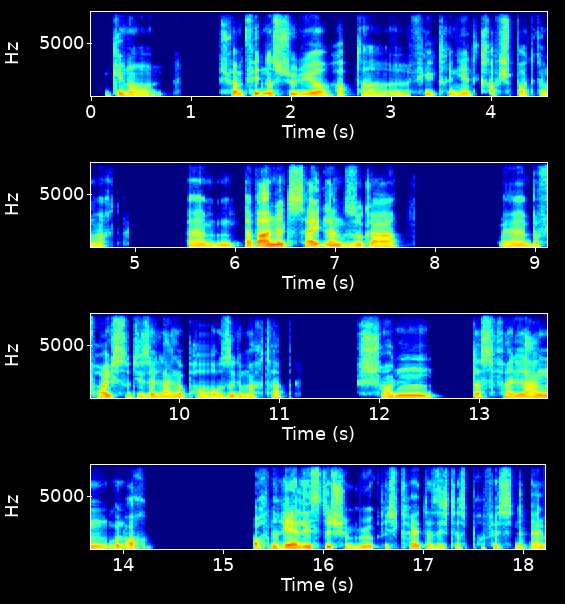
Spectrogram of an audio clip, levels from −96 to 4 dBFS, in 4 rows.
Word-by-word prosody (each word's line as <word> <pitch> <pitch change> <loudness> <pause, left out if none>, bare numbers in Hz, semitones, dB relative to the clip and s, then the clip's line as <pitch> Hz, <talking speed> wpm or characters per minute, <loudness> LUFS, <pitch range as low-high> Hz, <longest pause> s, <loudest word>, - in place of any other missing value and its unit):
Genau. 110 -7 -2 0.6
Ich - - -13
war 110 - +3
im 110 - -3
Fitnessstudio, 120 -3 +1
hab 105 -1 -8
da, 100 0 -7
äh, - - -14
viel 115 +1 -6
trainiert, 110 +1 -5
Kraftsport 110 0 -6
gemacht. 110 +2 -8 0.7
Ähm, 100 -1 -2
da 105 -2 +1
war 115 +4 +12
'ne 135 -1 +9
Zeit 125 +1 +3
lang 125 -2 +2
sogar 110 +1 0 1.0
äh, 100 -3 -1
bevor 105 +3 0
ich 125 - 0
so 115 - -4
diese 110 -1 -1
lange 105 +2 0
Pause 115 +3 -4
gemacht 110 0 -6
hab, 110 0 -7 0.6
schon 145 0 +1 0.3
das - - -1
Verlangen 115 +11 +1
und - - -1
auch - - -1 1.1
auch - - -1
'ne 130 -3 0
realistische 115 +5 +5
Möglichkeit, 135 +5 -3
dass 110 - -3
ich 110 -2 -5
das 110 0 -8
professionell 130 -1 -6
110 Hz, 135 wpm, -26 LUFS, 105-125 Hz, 1.1 s, war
